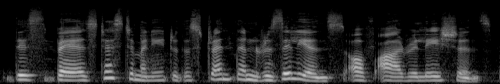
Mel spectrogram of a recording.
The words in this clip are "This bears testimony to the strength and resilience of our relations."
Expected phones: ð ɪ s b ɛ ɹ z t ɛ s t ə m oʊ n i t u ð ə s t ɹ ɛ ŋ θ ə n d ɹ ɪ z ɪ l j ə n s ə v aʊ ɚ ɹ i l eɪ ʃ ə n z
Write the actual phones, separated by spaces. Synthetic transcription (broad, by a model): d ɪ s b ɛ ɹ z t ɛ s t ə m oʊ n i t u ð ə s t ɹ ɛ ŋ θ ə n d ɹ ɪ z ɪ l j ə n s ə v aʊ ɚ ɹ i l eɪ ʃ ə n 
